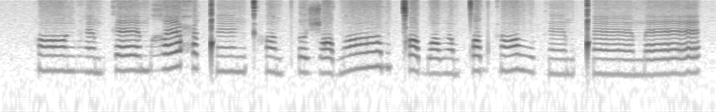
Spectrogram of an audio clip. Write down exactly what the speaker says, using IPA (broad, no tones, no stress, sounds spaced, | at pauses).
q ɑ̃ː ŋ ɦ æ̃ b k æː m ʁ æ ħ ʌ ǃ ɛ̃ː ŋ kʰ ɑ̃ d pʼ ʌ ʒ ʌ dˤ ɑ̃ː m ǀ ɑ b ɑ β ɛ̃ b tˤ ə d k ɑ̃ β ʊ k ɛ̃ː m ǃ æ̃ː m æː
